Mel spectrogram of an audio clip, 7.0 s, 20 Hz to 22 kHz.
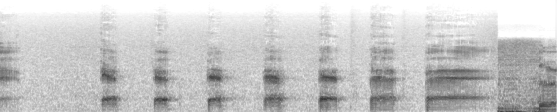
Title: BURPS 16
